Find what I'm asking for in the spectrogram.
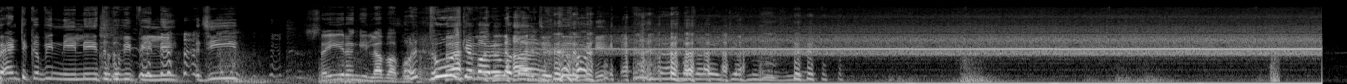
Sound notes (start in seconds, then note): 10.8 chattering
